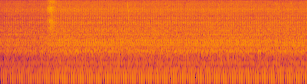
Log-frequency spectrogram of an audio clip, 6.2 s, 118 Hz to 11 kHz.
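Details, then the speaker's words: New Harbor Freight Predator 5000 watt dual-fuel generator on first run, started by synchronized remote: even, low, smooth hum with steady pulse, quiet enough that a nearby fan is audible over it; normal running. "I can pretty much hear my fan over this. Can you hear that fan? I don't know how well you're hearing if you're That just shows how quiet this thing is."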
